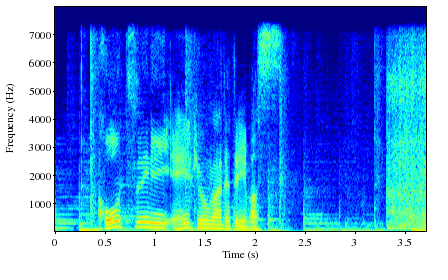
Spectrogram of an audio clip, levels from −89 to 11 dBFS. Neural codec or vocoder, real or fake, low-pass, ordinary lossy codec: codec, 16 kHz, 2 kbps, X-Codec, HuBERT features, trained on general audio; fake; 7.2 kHz; none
